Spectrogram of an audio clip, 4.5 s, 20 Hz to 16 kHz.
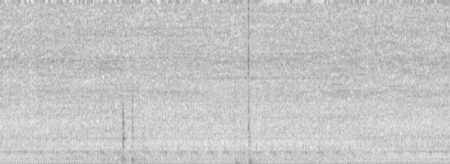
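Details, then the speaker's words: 2005 Buick Rainier inline-6 after replacing a failed original ignition coil for a cylinder 1 misfire: low, even idle hum with no skips or stumbles. It runs smooth, and the check engine light stays off. "Yeah, she's running smooth. I do like that engine. The inline 6."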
